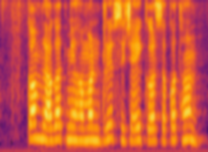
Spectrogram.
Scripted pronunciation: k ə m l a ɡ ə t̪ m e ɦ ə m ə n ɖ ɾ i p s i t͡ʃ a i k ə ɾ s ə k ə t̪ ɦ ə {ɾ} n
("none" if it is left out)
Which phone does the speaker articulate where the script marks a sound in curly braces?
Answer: none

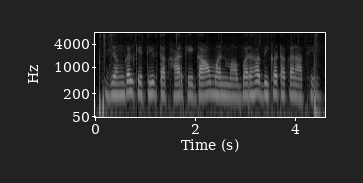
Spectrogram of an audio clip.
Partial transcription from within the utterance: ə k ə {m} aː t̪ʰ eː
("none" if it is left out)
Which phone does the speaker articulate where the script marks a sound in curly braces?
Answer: n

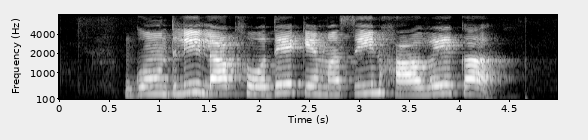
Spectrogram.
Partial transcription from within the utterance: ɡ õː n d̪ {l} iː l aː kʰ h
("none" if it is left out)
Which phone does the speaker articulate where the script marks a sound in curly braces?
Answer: l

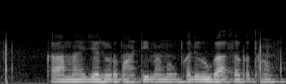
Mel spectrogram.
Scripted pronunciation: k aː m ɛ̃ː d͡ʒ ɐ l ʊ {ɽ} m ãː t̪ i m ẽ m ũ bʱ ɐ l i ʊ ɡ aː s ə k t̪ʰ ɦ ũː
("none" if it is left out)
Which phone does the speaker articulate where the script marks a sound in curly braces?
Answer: ɽ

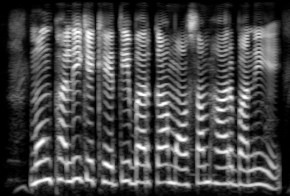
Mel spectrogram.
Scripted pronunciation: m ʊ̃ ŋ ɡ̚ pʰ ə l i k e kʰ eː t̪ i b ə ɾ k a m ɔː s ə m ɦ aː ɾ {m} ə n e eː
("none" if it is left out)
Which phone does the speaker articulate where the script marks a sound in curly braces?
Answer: b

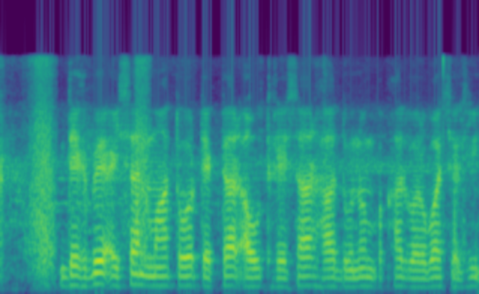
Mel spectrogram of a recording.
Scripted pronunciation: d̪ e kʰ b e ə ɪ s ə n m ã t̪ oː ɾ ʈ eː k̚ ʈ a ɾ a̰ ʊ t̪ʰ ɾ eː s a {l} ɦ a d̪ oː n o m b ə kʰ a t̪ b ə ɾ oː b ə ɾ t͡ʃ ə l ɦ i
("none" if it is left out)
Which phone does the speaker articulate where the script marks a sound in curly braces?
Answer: ɾ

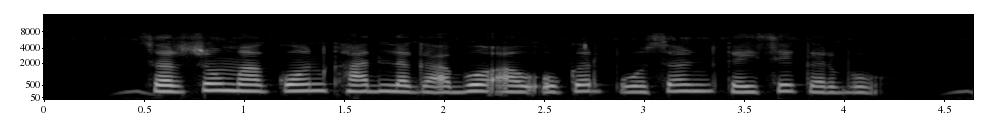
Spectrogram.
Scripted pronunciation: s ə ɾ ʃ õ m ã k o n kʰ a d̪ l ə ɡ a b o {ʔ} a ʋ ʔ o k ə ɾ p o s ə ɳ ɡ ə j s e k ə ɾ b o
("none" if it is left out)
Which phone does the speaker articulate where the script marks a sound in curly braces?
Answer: ʔ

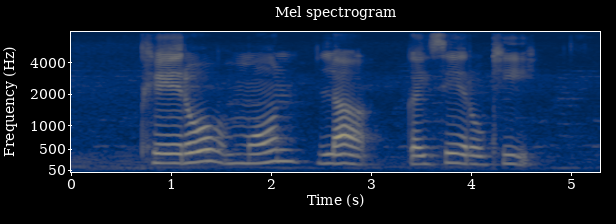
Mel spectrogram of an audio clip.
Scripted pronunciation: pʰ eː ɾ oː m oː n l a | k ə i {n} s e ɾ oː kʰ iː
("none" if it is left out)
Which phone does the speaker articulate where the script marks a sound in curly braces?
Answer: none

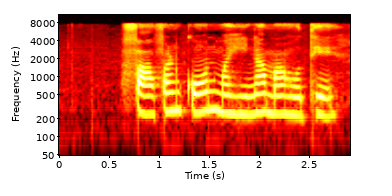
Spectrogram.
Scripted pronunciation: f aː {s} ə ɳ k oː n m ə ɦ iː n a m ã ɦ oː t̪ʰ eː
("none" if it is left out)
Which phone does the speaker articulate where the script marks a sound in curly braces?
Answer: f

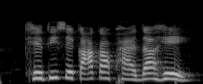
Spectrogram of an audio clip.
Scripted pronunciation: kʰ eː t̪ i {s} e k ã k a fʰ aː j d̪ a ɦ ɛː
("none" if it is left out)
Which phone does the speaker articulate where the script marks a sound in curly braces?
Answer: s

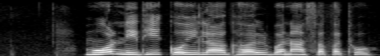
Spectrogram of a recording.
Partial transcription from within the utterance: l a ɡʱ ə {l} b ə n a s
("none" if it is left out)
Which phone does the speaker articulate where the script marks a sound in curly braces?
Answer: l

